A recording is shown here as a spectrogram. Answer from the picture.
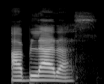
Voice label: "hablaras", spanish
